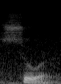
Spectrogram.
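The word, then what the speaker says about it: sor: If you were to spell it in English in a transliteration, it would be s o r. Sewer. A lot of you are thinking like sewer like you know what's under the ground.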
